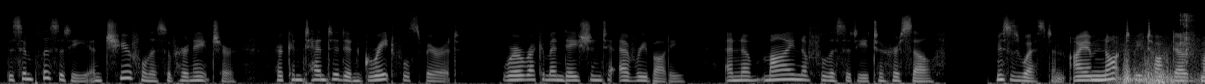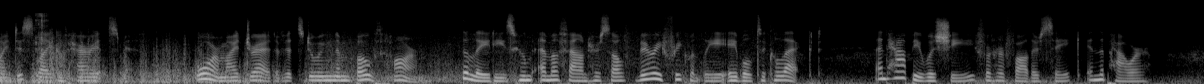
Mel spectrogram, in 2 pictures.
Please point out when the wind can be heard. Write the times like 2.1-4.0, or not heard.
11.1-24.0.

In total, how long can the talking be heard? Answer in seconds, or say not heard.
24 s.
